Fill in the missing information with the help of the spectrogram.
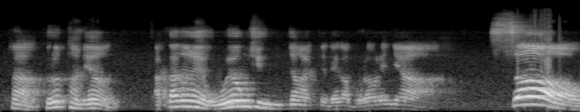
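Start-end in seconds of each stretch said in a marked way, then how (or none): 4.9-5.8 the word "so" shouted loud and high. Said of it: "라고 외쳤죠".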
